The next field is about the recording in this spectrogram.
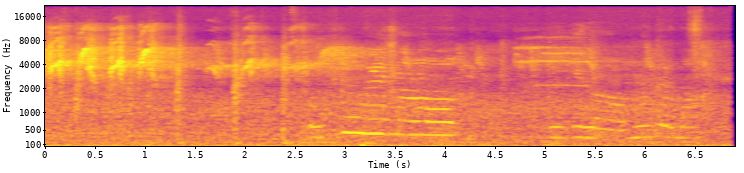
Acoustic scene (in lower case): park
